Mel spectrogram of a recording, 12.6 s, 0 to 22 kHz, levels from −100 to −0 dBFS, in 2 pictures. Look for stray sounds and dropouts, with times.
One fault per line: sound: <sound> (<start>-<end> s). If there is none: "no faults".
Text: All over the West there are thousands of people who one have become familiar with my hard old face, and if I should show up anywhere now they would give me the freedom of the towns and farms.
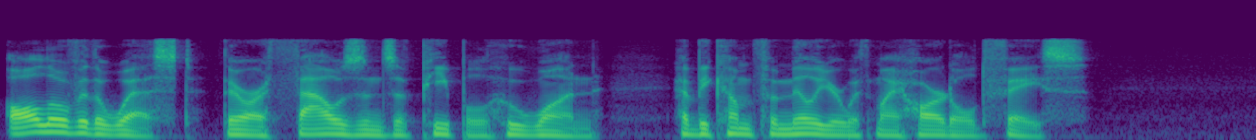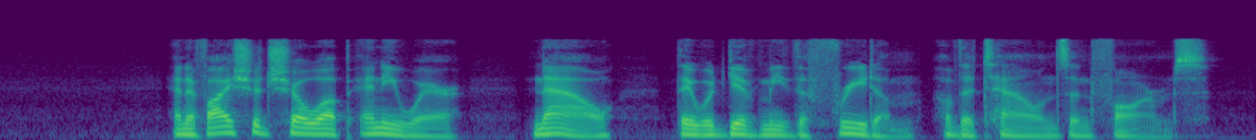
no faults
